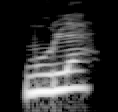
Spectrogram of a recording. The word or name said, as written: mullah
